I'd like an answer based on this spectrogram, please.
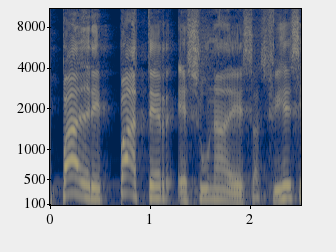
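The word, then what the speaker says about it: πατήρ: En griego, la palabra para padre es pater. Así como se escribe, p a t e, tilde en la e, r.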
